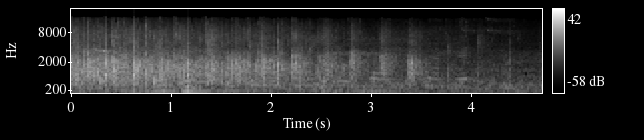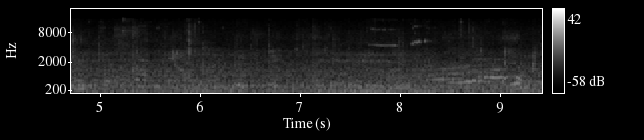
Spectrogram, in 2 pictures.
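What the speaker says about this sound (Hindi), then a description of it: "एक बार जोरदार तालियां आपके सम्मान में।" Audience at a felicitation ceremony clapping loudly at first, a thick burst of many hands that fades over a few seconds into scattered claps and quiet room murmur.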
